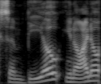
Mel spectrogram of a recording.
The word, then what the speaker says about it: symbiote: the trail that's that's pronouncing it symbiote like the lot of emphasis on the eye and I think most people call it like symbiote you know I know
